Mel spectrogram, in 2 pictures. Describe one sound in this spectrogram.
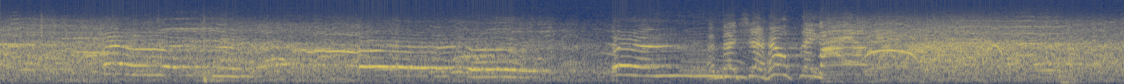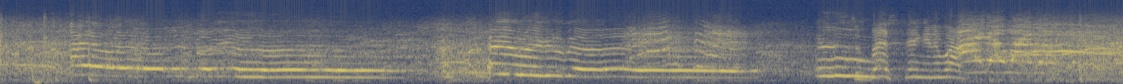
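A young man wails and sobs loudly in an exaggerated voice.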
